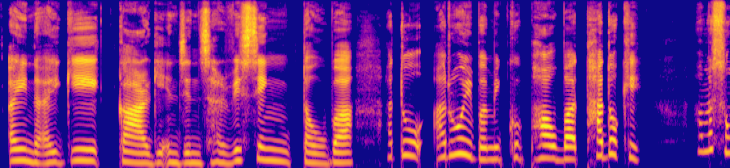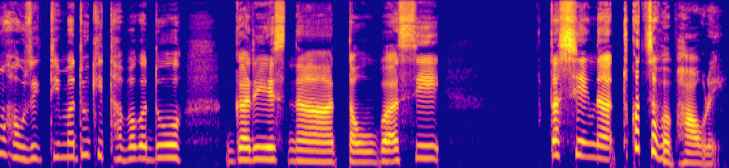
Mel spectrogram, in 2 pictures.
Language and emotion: Manipuri, disgusted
